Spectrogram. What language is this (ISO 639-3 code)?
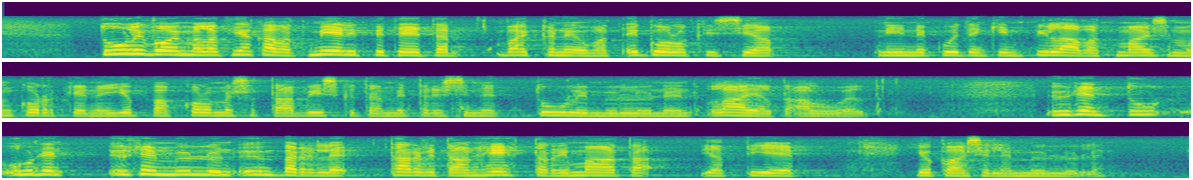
fin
